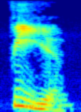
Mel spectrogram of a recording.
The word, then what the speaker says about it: fille: The T is silent. So et 2 filles.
